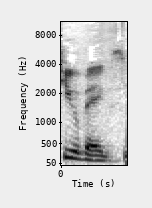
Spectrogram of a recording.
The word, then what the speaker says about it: Hubig's: How you pronounce it? – It's Hubig's. Yeah, he's Hubig.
